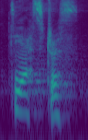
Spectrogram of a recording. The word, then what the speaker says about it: diestrus: And it's pronounced... Diestrus.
